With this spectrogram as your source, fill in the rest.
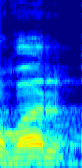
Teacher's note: والنازعات غرقا، غین را زبر غر، غین حروف مستعلیہ میں سے ہے، پر پڑھیں گے، اور را کو اس لیے پر پڑھیں گے کہ را ساکن سے پہلے اگر زبر یا پیش ہو تو را کو پر پڑھا جاتا ہے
